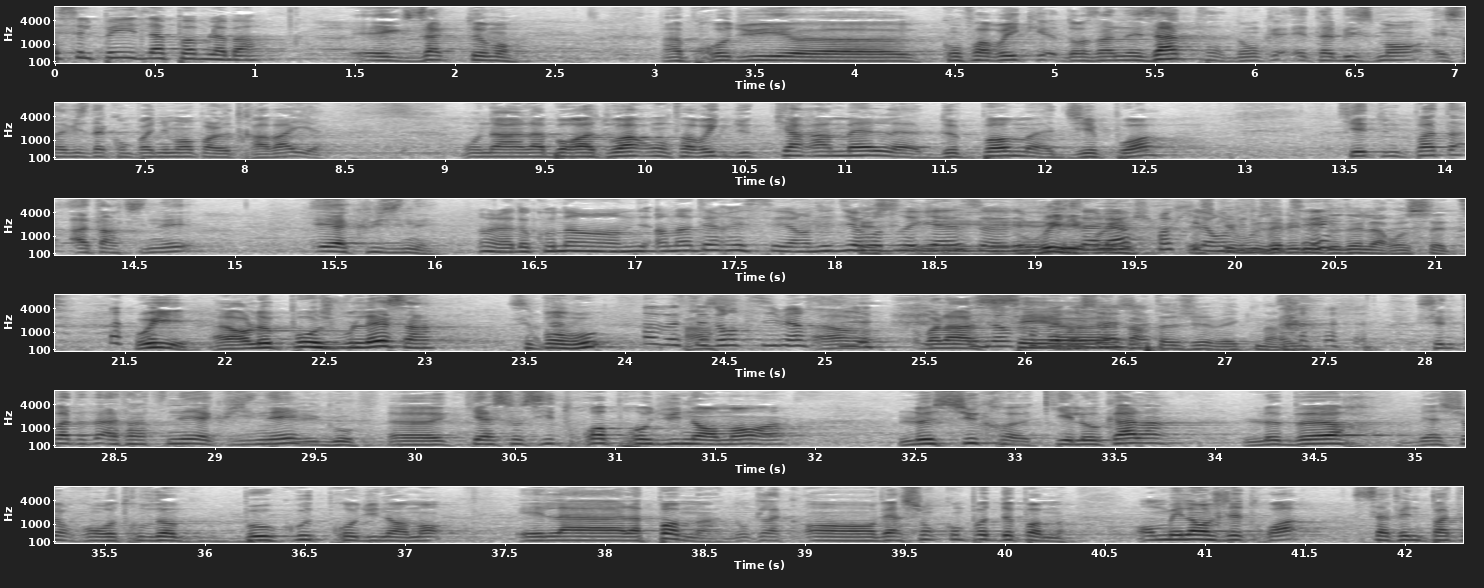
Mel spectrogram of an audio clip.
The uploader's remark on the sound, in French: en direct des halles inclusives 2022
